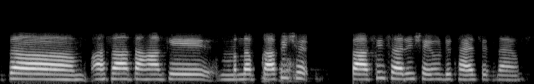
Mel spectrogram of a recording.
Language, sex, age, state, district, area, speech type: Sindhi, female, 30-45, Uttar Pradesh, Lucknow, urban, conversation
